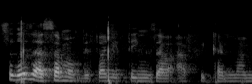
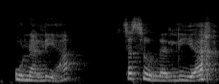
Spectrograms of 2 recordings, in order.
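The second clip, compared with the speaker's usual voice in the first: mock teasing, jabbing, sarcastic delivery; 3 semitones higher than usual. Retelling a mom's sarcastic reply to a crying child: imitating mom's sarcastic question. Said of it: "these sarcastic responses".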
